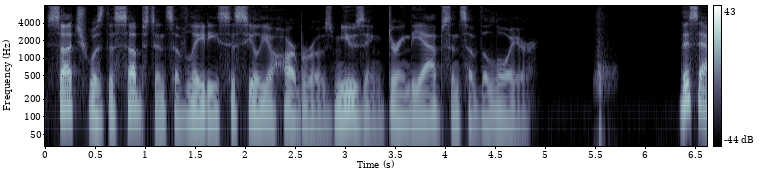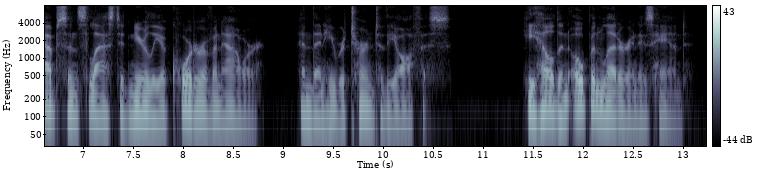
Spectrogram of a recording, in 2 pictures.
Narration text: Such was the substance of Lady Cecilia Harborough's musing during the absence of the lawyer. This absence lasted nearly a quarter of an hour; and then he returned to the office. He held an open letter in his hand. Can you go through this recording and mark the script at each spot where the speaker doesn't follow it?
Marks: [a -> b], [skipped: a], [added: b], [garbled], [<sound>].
Such was the substance of Lady Cecilia Harborough's musing during the absence of the lawyer. [whoosh] This absence lasted nearly a quarter of an hour; and then he returned to the office. He held an open letter in his hand.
